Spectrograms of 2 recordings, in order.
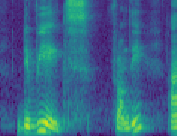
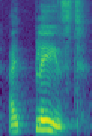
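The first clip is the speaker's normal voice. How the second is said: "placed" hit louder and falling after a light "I"; stress on placed; 6 dB louder than usual. Shown as a demonstration. Lecturer shows students the stressed syllable, punching "placed". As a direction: punch "placed", keep "I" short. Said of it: "placed is stressed".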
